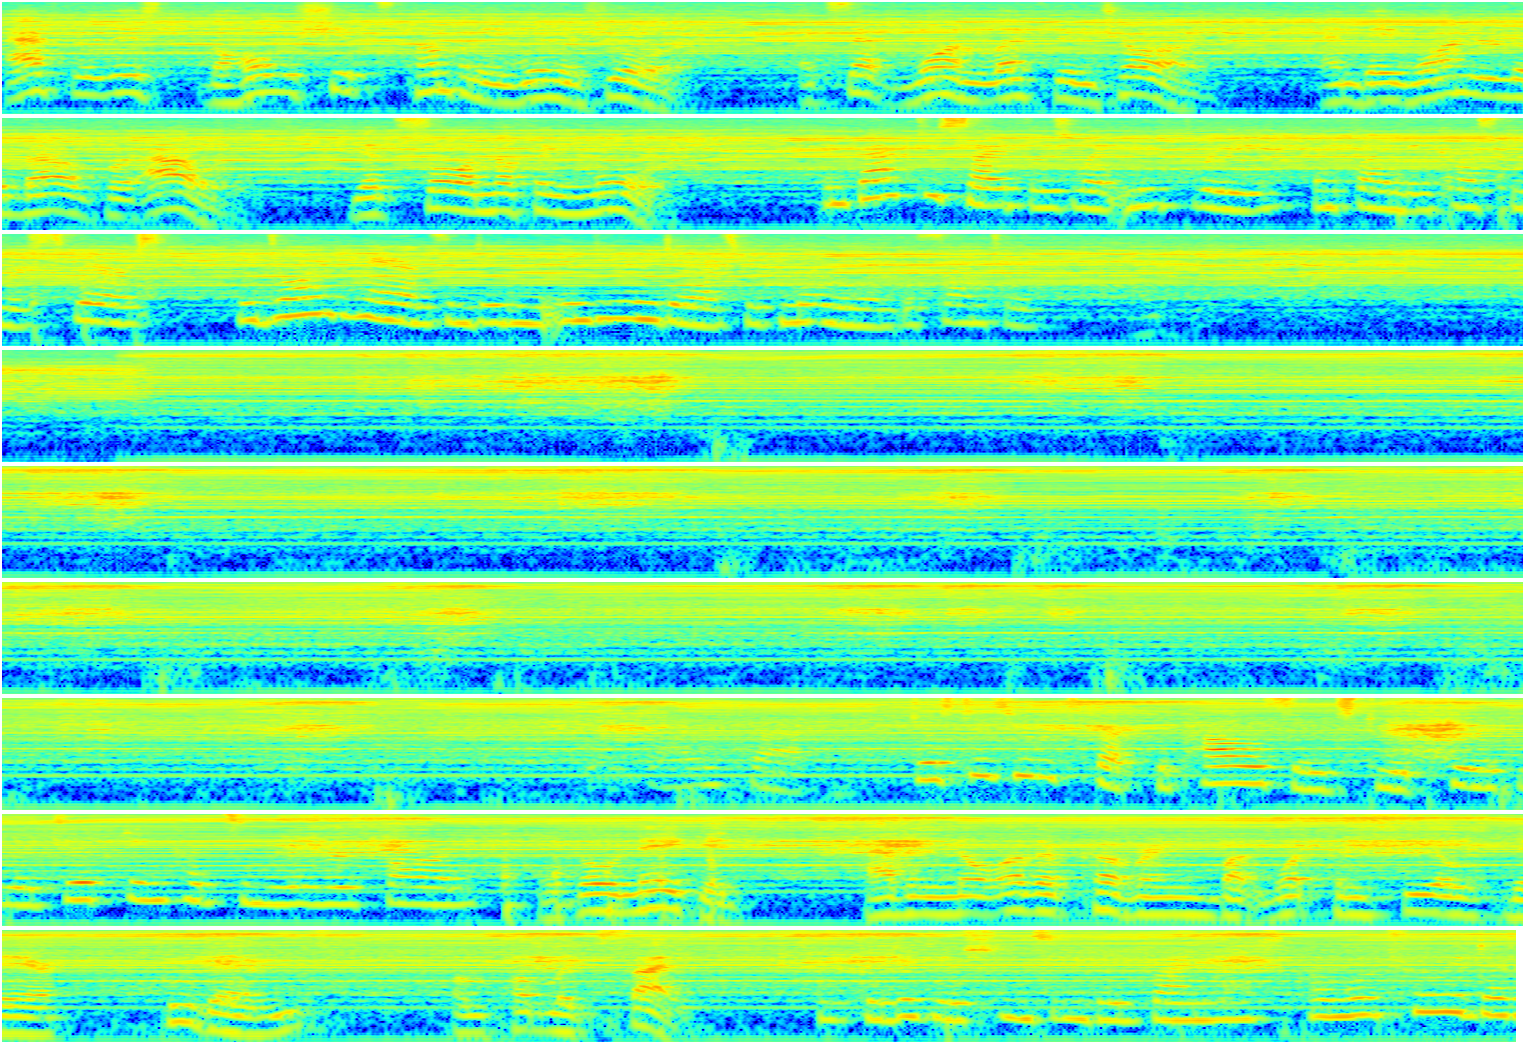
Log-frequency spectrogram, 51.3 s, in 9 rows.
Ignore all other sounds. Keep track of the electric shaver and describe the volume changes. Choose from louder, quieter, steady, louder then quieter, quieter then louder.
steady.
